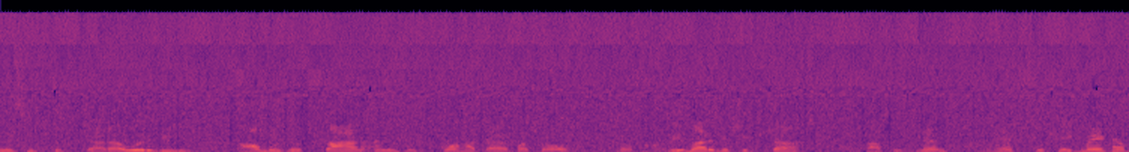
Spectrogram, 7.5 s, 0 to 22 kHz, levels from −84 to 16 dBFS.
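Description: From the first moment to the end, the speech sits under a heavy, even hiss. That's low bit depth with dither: the signal is carried on only 3 bits, and dither noise is added before each sample is rounded, so the rounding error becomes steady white noise instead of crunchy distortion. With so few levels, the hiss comes out at roughly the same level as the speech, so the two compete the whole way through rather than the noise sitting politely underneath.

Also running the full length is a rough, grainy texture that points to Opus compression, likely at a low rate in the region of 16 kbps, in the codec's hybrid mode that mixes its speech and music coders. The damage is plainly audible: the voice sounds hoarse and textured, and the encoder patches starved bands with folded or noise-like fill instead of leaving gaps. The audio still reaches up to about 20 kHz, so the problem is grit and a muffled, hoarse quality rather than a band-limited sound.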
